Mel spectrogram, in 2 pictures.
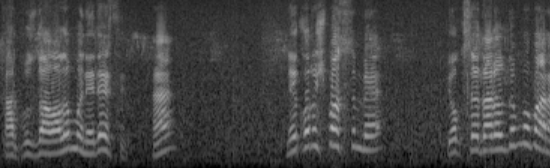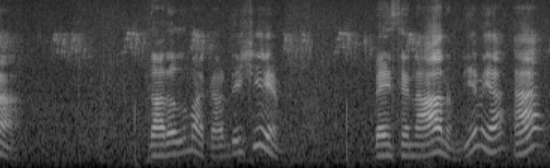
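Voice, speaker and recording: Loud joking hustler, highish voice, old noisy movie sound. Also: male voice, very animated, a little slow, pauses often, exaggerated voice. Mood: coaxing. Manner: rough, bantering, exclamatory. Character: streetwise working-class man, bear handler. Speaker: lead comic character.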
